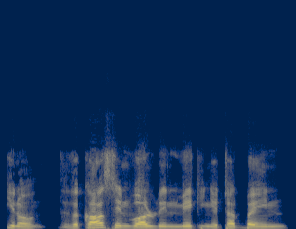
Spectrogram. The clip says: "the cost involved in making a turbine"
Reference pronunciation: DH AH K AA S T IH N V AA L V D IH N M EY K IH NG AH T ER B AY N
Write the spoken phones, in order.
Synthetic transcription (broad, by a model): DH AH K AA S T IH N V AA L V D IH N M EY K IH NG AH T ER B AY N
